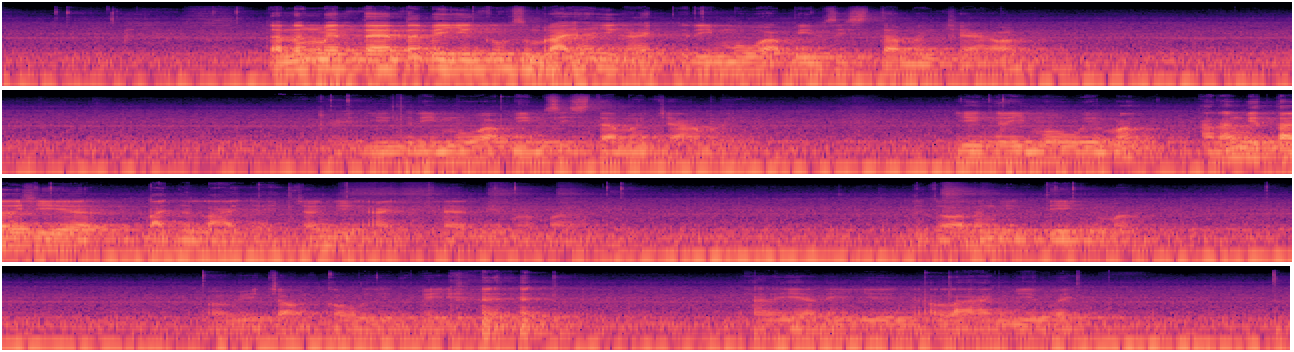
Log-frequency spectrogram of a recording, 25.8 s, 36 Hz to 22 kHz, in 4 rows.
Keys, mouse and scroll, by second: 2.1 Escape, 2.4 Escape, 3.9 Escape, 8.5 scroll down 1, 8.8 middle click, 12.3-12.8 scroll up 2, 12.4 Escape, 14.0 middle click, 14.4 typing, 16.8-17.1 scroll down 1, 17.1 typing, 17.2 Escape, 17.4 Escape, 18.4 scroll up 1, 21.0 Escape, 21.4 scroll down 1, 21.8 middle click, 22.0 scroll down 1, 23.8 middle click, 24.2-24.6 typing, 25.5 Tab.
